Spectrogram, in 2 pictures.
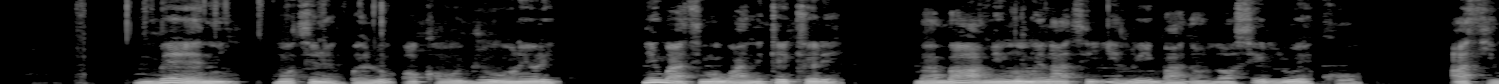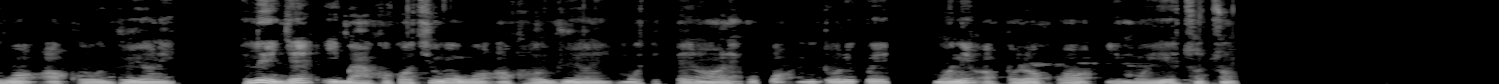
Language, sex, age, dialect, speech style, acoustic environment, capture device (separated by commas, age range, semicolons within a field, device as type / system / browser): Yoruba, male, 45-54, Nigeria - Lagos Yoruba, nervous; focused; relaxed, people talking; nature; silence; appliances, mobile / Linux / Chrome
